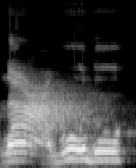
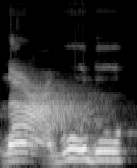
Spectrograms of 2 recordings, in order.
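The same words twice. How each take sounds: First: The consonant after 'na' is a pharyngeal sound. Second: The consonant after 'na' is a pharyngeal sound.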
